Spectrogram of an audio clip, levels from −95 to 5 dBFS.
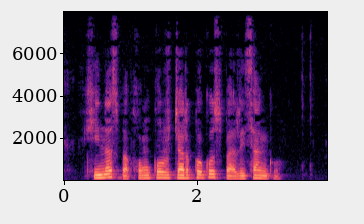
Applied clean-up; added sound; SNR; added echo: none; none; none; none.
